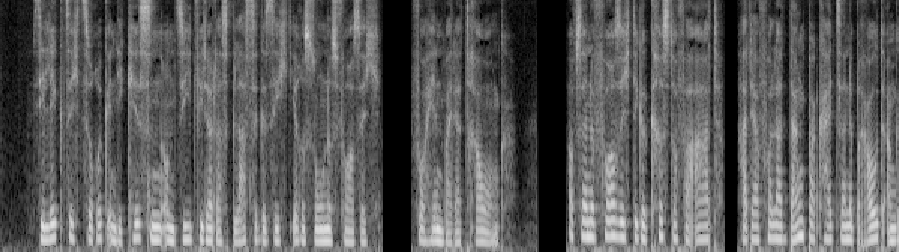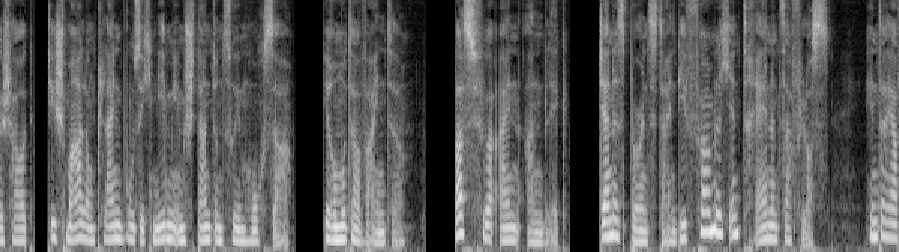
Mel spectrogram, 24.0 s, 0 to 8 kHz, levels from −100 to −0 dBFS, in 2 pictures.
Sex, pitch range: female, 140-180 Hz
